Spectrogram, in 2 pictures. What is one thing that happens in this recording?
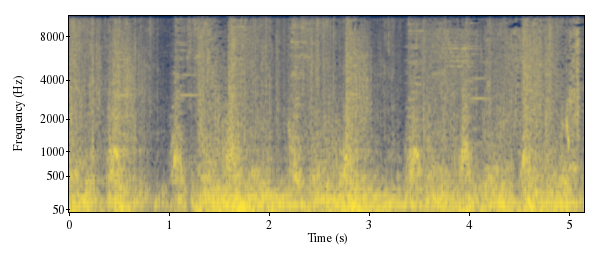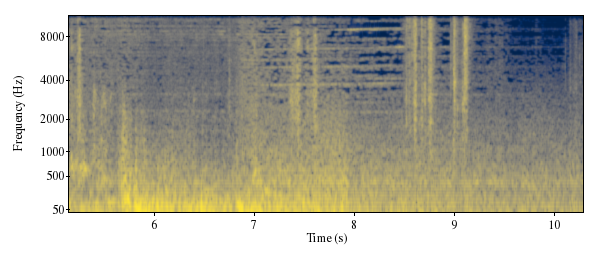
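Chests and items clink and chime as they are picked up.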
